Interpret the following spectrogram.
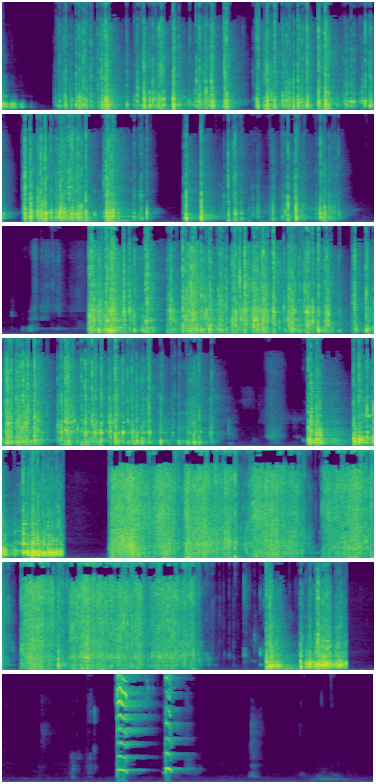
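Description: Plastic toys and cases clattering and rattling as a hand rummages through a plastic basket full of them, in bursts several seconds long with short pauses. It stops a couple of seconds before the end.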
